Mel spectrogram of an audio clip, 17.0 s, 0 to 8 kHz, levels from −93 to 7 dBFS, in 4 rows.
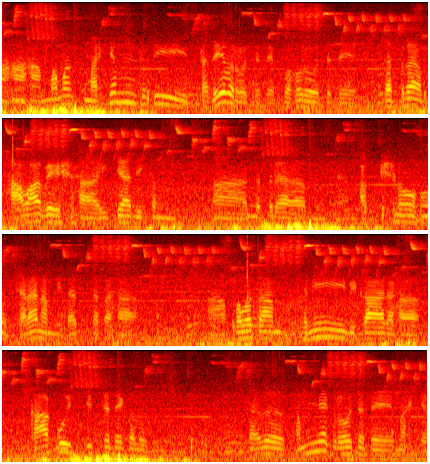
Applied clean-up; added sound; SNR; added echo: none; Bird; -4 dB; none.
